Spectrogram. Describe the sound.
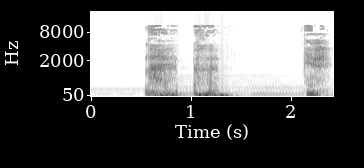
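An older man coughs after having fainted outside: three harsh, breathy bursts, the second trailing into a lower rasping sound, followed by a pause before the last cough.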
